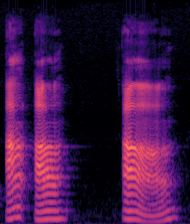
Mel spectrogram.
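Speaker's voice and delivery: "a" as a full open ah each time, separately; three separate, equally full ah sounds for "a"; identical full vowels. Shown as a demonstration. Teacher isolating the vowels of kamarad, full identical "a". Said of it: "are always the same".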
